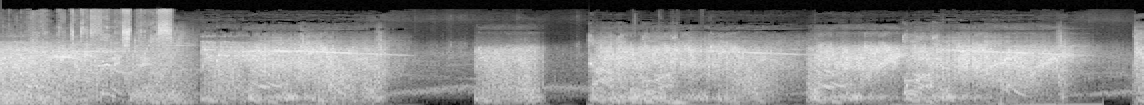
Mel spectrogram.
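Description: Loud rushing whooshes sweep past as fighters fly through the air.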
